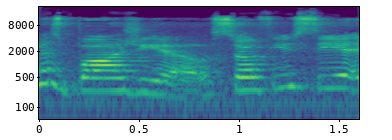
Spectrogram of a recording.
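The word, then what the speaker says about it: Baggio: I met boggio so my husband's name is bajio so if you see it it's b-a-g-g-i-o I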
